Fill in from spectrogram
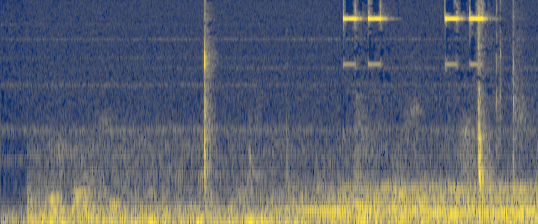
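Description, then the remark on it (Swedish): High, thin electronic beeps from a digital clock, heard inside a tent, come in two quick paired bursts, repeating twice over a low background rumble, with a few sharp clicks. “Det lät som en digital klocka.”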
